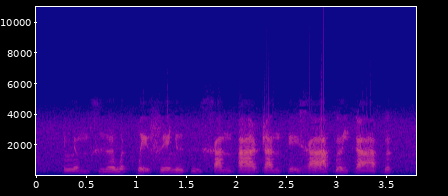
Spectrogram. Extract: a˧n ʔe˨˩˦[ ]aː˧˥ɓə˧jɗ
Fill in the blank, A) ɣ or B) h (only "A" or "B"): A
